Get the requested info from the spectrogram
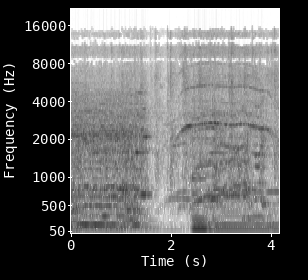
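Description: Live electric guitar and bass holding ringing chords. The sound dips briefly, then a loud chord is struck about two and a half seconds in and left to ring.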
